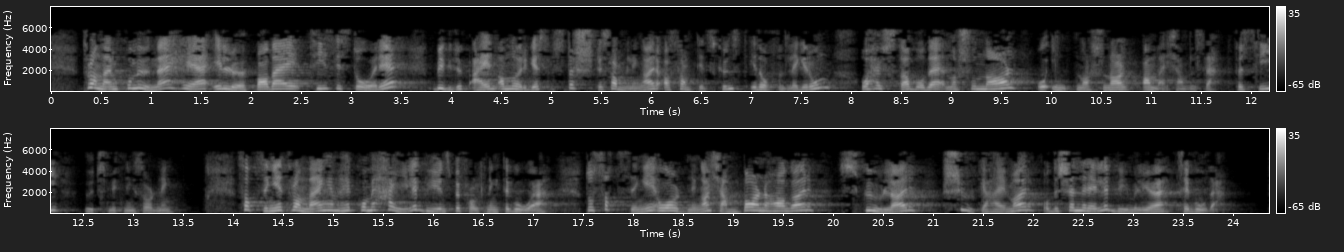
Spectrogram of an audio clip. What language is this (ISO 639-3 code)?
nno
